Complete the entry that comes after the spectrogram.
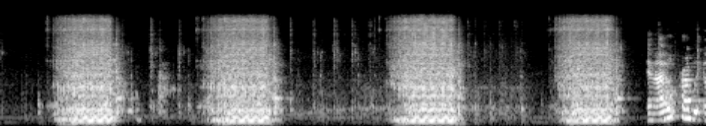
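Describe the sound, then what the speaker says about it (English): A sewing machine stitching long quilt seams runs in four sustained whirring bursts with quiet pauses between, loud and close, followed by a short rustle of fabric handling. "This takes more time to sew because you're sewing the whole length of the quilt."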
